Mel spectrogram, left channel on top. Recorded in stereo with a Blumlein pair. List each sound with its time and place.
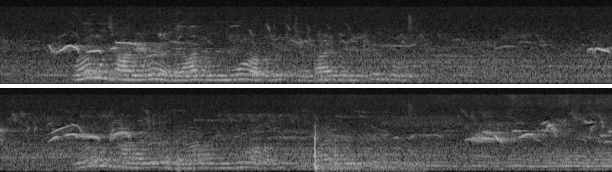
0.7 s a woman speaking: 40° left, 8 m; by 4.1 s 80° left, 6 m
3.1 s an explosion: 50° right, 1.6 m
